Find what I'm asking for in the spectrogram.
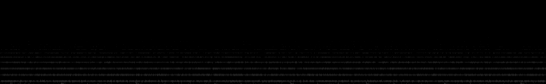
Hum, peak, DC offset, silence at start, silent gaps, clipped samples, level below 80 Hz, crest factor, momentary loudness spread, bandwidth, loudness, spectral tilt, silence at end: none; -44 dBFS; under 0.1%; 0 s; none; under 0.1%; -80 dBFS; 16 dB; 0 LU; 11 kHz; -60 LUFS; -3 dB/octave; 0 s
